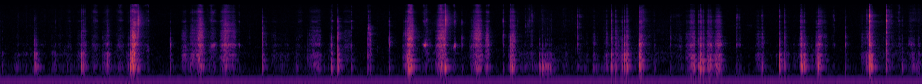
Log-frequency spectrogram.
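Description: A hand with long decorated nails holds a solid pink popsicle-shaped sidewalk chalk while a metal palette knife scrapes its end over a plastic mat. Dry, gritty rasping scrapes come in short, uneven bursts with brief pauses, over a steady low hum.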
